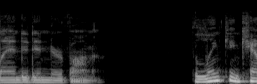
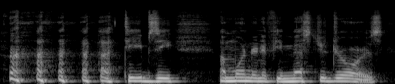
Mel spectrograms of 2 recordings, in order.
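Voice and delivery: teasing through a laugh, higher; laughing boom; 4 semitones higher than usual. A narrator's reading. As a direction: laugh it out at a friend. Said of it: "boomed Big Jim French".

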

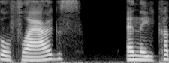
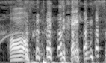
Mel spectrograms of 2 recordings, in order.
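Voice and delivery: louder, laughing through the words; 8 semitones higher, 4 dB louder than usual. Real, not acted. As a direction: crack up halfway through.

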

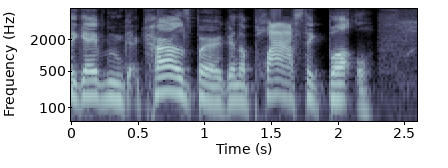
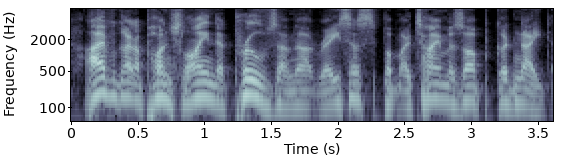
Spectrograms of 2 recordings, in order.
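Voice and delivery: much lower, gruff-edged Canadian comic voice, weary and done with everything; Mike Wilmot's Canadian accent; 6 semitones lower, 4 dB quieter than usual. Retold or imitated. A veteran Canadian comic sneering about a young act, in a low Canadian accent. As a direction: do the jaded old Canadian comedian. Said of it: "I'll do it in his accent".

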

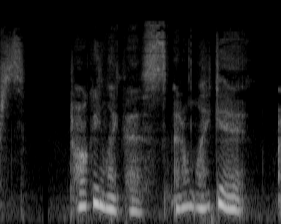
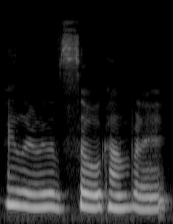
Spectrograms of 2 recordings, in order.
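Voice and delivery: ordinary delivery

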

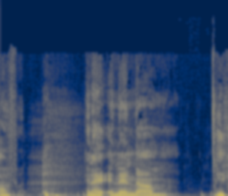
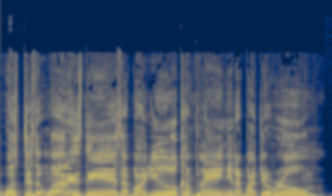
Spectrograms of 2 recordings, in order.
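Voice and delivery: high, slow teasing demand; mock scolding boss; 6 semitones higher, slower than usual. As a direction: lightly imitate a boss on the phone. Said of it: "he calls me up".

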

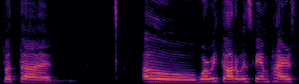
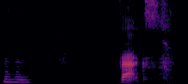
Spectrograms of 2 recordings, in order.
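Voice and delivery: ordinary delivery

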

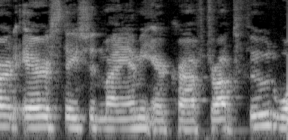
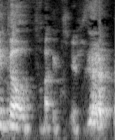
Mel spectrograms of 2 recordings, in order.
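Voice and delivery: laughing mock insult; 2 semitones higher, 7 dB louder than usual. Echoes joking insult, laughing.

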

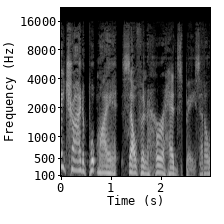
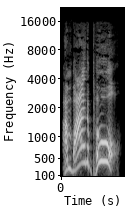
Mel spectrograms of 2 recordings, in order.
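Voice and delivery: much higher, louder, slow shout; ecstatic kid shout; 13 semitones higher, 6 dB louder, slower than usual. Retold or imitated. Daughter announcing to dad she is buying a pool, thrilled shout. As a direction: shout it like an overjoyed eleven-year-old. Daughter repeats her news.

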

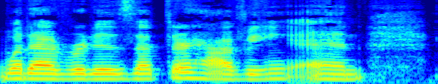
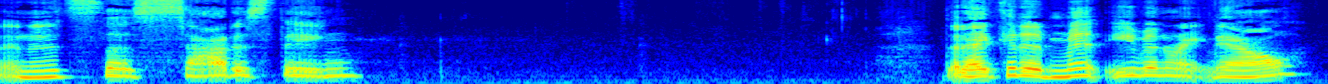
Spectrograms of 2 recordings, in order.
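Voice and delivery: strained, pitched up, near tears; holding back tears; 5 semitones higher than usual. Real, not acted. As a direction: keep the crying voice in check. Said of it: "trying so hard not to have my ugly crying voice".

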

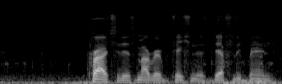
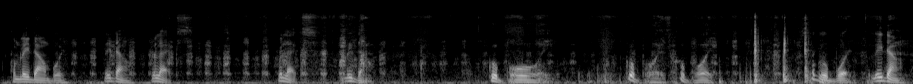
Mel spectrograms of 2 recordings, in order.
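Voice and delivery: coaxing the dog. Real, not acted.

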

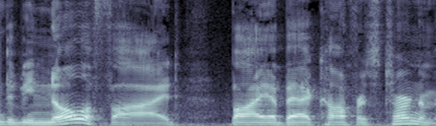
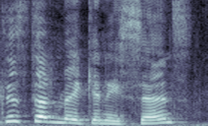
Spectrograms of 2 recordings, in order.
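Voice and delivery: put-on raised, complaining boy voice; kid complaining; 7 semitones higher than usual. Son complains about the stars, raised kid voice. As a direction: pitch up a little and protest. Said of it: "He's like".

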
